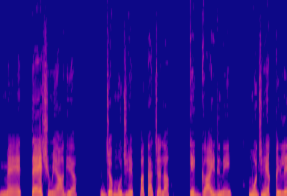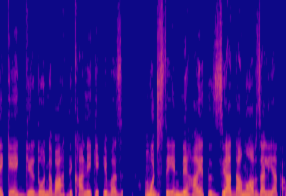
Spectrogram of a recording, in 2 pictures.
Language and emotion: Urdu, angry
